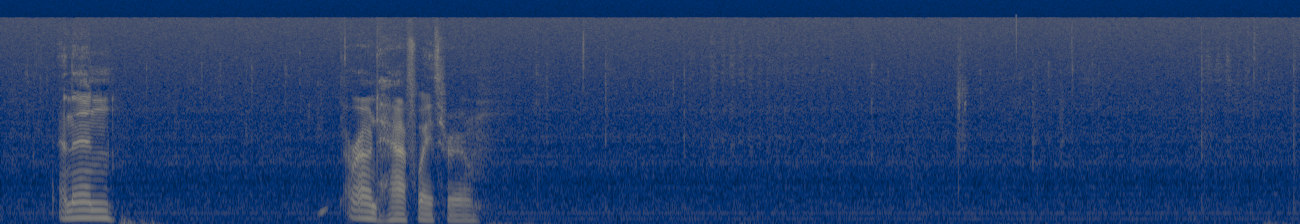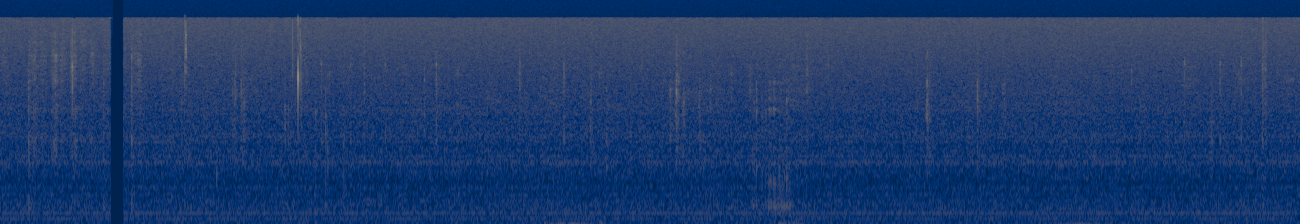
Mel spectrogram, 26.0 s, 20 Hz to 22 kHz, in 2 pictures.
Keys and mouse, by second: 2.9 f, 3.4-5.3 drag, 4.8 f, 5.9-8.7 drag, 8.7 middle click, 9.4 KP_1, 11.9-13.3 drag, 15.2 KP_1, 18.8 ctrl+s, 19.6 KP_1, 19.9 KP_3, 22.8 KP_3.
